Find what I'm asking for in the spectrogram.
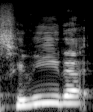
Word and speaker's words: Sivira: Mi nombre es Carlos Javier Sivira y como estoy claro que mi apellido no es así tan común, pues se escribe con S de semana, se escribe con V de Victoria.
